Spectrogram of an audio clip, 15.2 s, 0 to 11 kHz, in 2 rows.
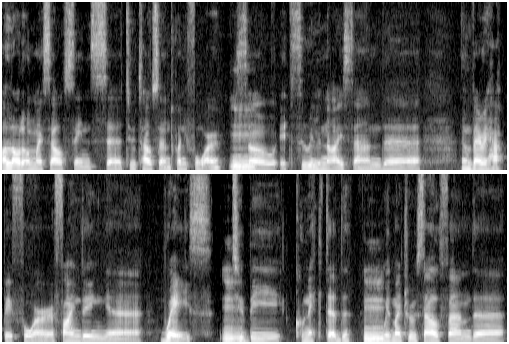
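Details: Adult woman who stutters, doing holistic self-work since 2024; she says she still struggles a lot with her speech and sometimes has huge blocks; stuttering.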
